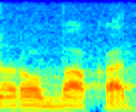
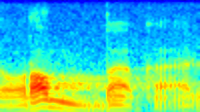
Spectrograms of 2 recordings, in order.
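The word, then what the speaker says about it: رَبَّكَ: Kemudian rabbaka, bukan robbaka tapi rabbaka, ada ditahan, ada tasdid.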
